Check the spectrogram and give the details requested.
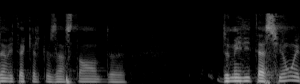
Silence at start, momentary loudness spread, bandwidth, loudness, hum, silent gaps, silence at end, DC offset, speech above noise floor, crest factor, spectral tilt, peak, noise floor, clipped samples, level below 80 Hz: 0 s; 16 LU; 11.5 kHz; -31 LUFS; none; none; 0 s; under 0.1%; 40 dB; 22 dB; -4.5 dB/octave; -12 dBFS; -72 dBFS; under 0.1%; -56 dBFS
